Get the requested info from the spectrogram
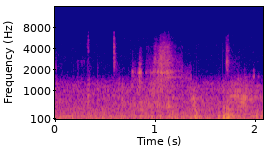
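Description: Faint handling sounds of cloth being worked by hand: soft rustles and a few small ticks, with a brief soft hiss about a second in.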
